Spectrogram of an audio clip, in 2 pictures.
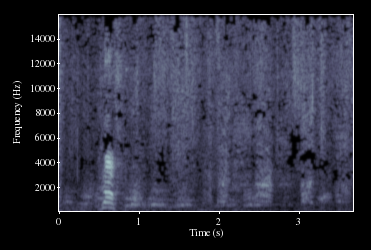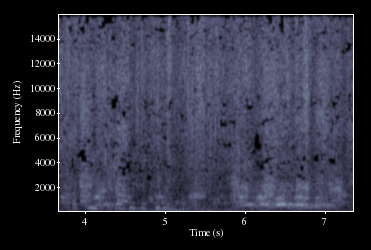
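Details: Two Labrador Retriever brothers, Oskar and Graf, from the same litter but raised in different families, reunite after a long time apart and play. One sharp, loud bark rings out early, then a person talks over faint dog noises.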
